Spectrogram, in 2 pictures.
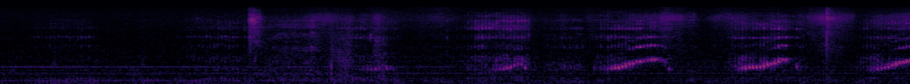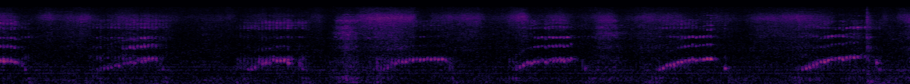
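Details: Pet cat that squeaks when it purrs: a low rumbling purr under a series of short rising squeaks, roughly one every one and a half seconds, ten in total, with a steady electrical hum in the background.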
